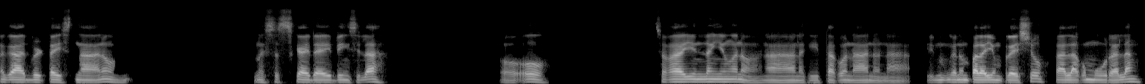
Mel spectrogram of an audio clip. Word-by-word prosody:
nag-a-advertise 110 -2 +1
na 100 -1 +2
ano 125 +5 0 1.5
nag-s-skydiving 105 -1 0
sila. 115 0 0 1.1
Oo. 100 +1 -3 1.1
Tsaka 120 +1 +3
yun 120 -1 +1
lang 125 -1 +2
yung 120 0 +1
ano 95 -6 -3
na 95 0 -2
nakita 95 0 -4
ko 100 +1 -3
na 95 0 0
ano 90 -3 -4
na, 85 -1 -8 0.2
yun 100 +2 -5
gano'n 105 -1 0
pala 105 0 +7
yung 100 - -1
presyo, 105 +6 +2
akala 105 -1 +3
ko 110 - -2
mura 105 -1 +1
lang. 120 0 -1
105 Hz, 135 wpm, -25 LUFS, 95-110 Hz, 1.5 s, pala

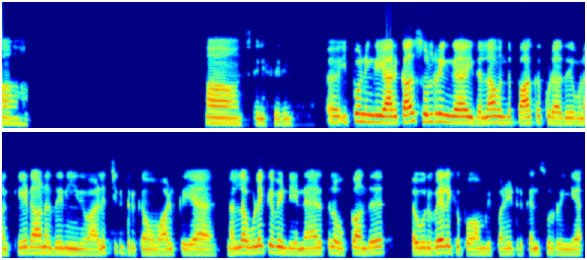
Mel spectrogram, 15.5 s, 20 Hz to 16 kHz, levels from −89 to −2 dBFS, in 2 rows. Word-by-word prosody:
ஆ. 160 -3 -5 2.4
ஆ - - +4 0.5
சரி, 155 -2 -6
சரி. 150 -2 -8 0.6
அ - - -1 0.2
இப்போ 215 +4 0
நீங்க 205 -1 +4
யாருக்காவது 200 +5 +6
சொல்றீங்க. 210 -2 +4 0.2
இதெல்லாம் 170 +3 +2
வந்து 180 0 -2
பாக்கக்கூடாது 165 -2 +1
உனக்கு 155 -2 -5
கேடானது 170 -1 0
நீ 155 - 0 0.3
அழிச்சுக்கிட்டு 175 +4 -6
இருக்க 150 -2 -5
உன் 140 0 -5
வாழ்க்கைய. 145 -1 -4 0.5
நல்லா 165 +3 +1
உழைக்க 195 +2 +2
வேண்டிய 160 -3 0
நேரத்தில 165 +2 -2
உக்காந்து, 165 +1 -1 0.5
அ - - +2
ஒரு 165 -1 -2
வேலைக்கு 185 -2 +4
போகாம 150 +2 -3
இப்டி - - -20
பண்ணிட்டு 155 0 -7
இருக்கேன்னு 155 +1 -6
சொல்றீங்க. 145 -3 -6
165 Hz, 125 wpm, -22 LUFS, 155-180 Hz, 2.4 s, யாருக்காவது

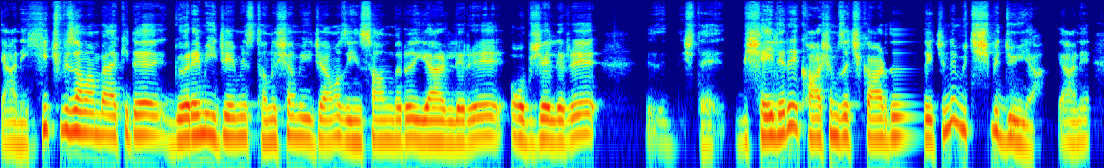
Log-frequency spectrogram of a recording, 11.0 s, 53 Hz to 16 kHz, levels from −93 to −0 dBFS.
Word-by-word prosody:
yani, 125 -1 -7
hiçbir 200 - -3
zaman 180 -3 +2
belki 160 -1 -1
de 165 -1 +3
göremeyeceğimiz, 150 +1 +2
tanışamayacağımız 145 0 -2
insanları, 140 +1 -1
yerleri, 135 +2 +1
objeleri, 145 - +1 0.8
işte, - - -9 0.2
bir 130 +1 -9
şeyleri 165 +9 +4
karşımıza 155 0 0
çıkardığı 155 0 -2
için 165 +9 -1
de 270 - 0
müthiş 200 -3 0
bir 180 -7 -2
dünya. 130 -7 -2 0.2
Yani, 130 +2 -8
150 Hz, 115 wpm, -22 LUFS, 135-160 Hz, 0.8 s, şeyleri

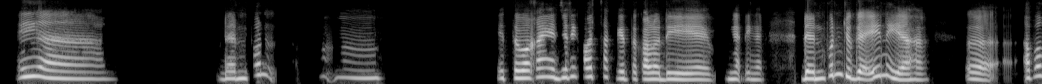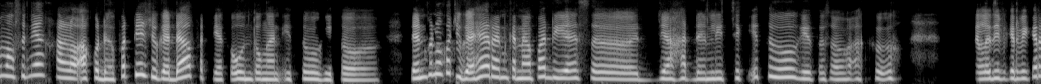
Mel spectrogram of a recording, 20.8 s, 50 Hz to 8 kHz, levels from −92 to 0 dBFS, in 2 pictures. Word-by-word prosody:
Iya. 250 -7 +1 1.1
Dan 245 +2 -1
pun 380 +1 -3 0.7
mhm. 270 -2 -7 1.1
Itu 260 +1 +2
makanya 300 +4 +5
jadi 285 +3 +1
kocak 310 0 -1
gitu 245 -1 -1
kalau 225 0 +5
diingat-ingat, 215 0 0 0.4
dan 245 +1 +5
pun 375 +6 +1
juga 250 - +4
ini 300 +4 +3
ya, 210 0 +2 0.4
eee, 220 -3 0 0.3
apa 280 +5 +1
maksudnya 350 +2 -1
kalau 270 -4 +3
aku 260 0 +1
dapat 230 +10 0
dia 390 - +5
juga 255 -5 +2
dapat 290 +3 +2
ya 215 - -2
keuntungan 225 0 0
itu 230 +1 -2
gitu, 200 -1 -4 0.3
dan 260 +2 +3
pun 395 +6 -1
aku 445 +2 -1
juga 255 -7 +3
heran 300 +1 +3
kenapa 255 +2 +2
dia 265 -1 +1
sejahat 230 -1 -3
dan 230 0 -1
licik 245 +2 -4
itu 315 +1 -4 0.2
gitu 235 -2 -4
sama 225 +1 -6
aku. 240 0 -6 0.7
Kalau 235 +1 -1
dipikir-pikir 255 +4 -1
245 Hz, 130 wpm, -22 LUFS, 225-285 Hz, 1.1 s, makanya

